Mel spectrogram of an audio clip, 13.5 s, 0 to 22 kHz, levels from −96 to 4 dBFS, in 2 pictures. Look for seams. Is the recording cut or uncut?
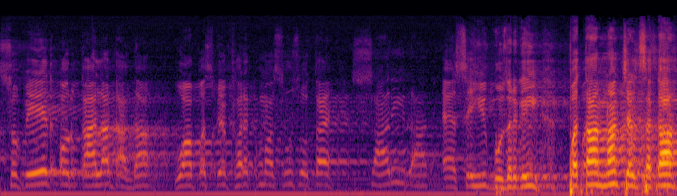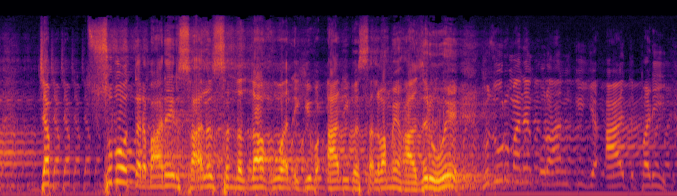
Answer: uncut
